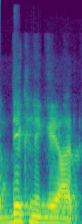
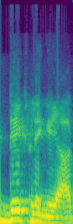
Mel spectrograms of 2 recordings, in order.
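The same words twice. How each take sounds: First: Lazy careless. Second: Casual shrug. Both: Retold or imitated. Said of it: "lightly का मतलब क्या है कि".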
